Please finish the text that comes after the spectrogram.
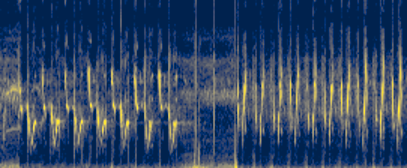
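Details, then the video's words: Bar-winged prinia of the crystal type in energetic song meant to lure birds and trigger others to sing: quick repeated high downslurred notes, several per second, a short break with a low thud, then the fast series resumes. "suara burung ciblek kristal gacor untuk pikat dan pancingan ciblek bahan agar bunyi emosi"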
